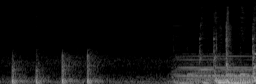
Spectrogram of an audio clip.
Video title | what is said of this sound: Easy Dishes – Whole-Wheat Dinkel Bread | the bread is done when it sounds hollow on the inside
